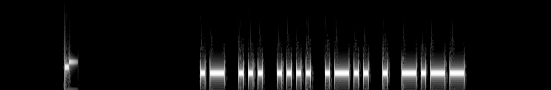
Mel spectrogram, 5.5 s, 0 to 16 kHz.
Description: Morse code, heard as a keyed tone, about 25 wpm, 700 Hz. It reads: ASHLEY
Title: USA Common Names - 25wpm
